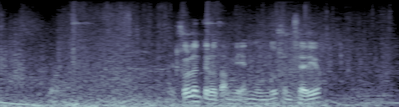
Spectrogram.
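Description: An explosion bursts with a fiery roar.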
